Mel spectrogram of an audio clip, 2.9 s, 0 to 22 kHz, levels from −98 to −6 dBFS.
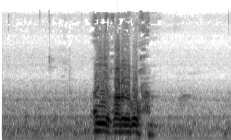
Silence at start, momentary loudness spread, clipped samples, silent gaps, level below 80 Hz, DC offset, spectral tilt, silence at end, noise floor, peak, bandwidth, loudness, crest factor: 0.3 s; 13 LU; under 0.1%; none; -46 dBFS; under 0.1%; -6.5 dB/octave; 0.95 s; -38 dBFS; 0 dBFS; 16.5 kHz; -10 LUFS; 14 dB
